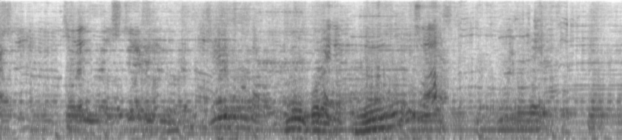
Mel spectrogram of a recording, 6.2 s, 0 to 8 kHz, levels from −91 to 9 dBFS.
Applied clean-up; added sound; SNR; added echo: neural separator model SepFormer DNS4.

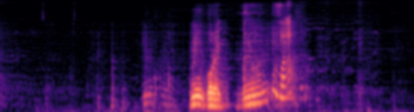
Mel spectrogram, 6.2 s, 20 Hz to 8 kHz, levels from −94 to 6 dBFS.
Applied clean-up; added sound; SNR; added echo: neural mask model DeepFilterNet 3.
